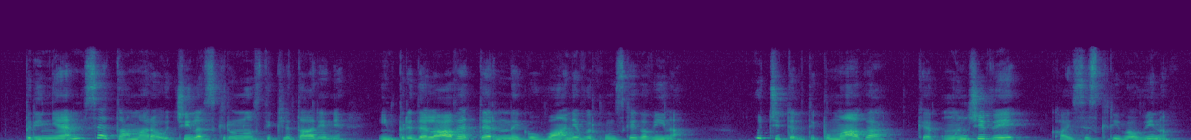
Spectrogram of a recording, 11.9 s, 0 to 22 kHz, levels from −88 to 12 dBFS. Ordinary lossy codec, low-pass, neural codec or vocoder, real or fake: none; 14.4 kHz; none; real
